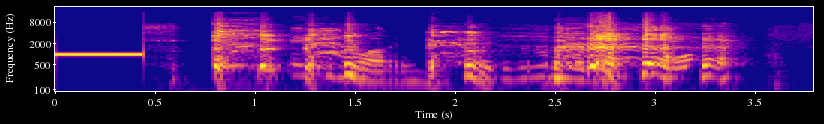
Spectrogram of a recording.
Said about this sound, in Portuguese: Cara, essa tosse eu tô bem melhor que ontem.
